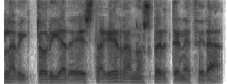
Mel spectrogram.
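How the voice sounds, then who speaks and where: A man reading a calm, serious ninja captain. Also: deep voice, fairly quick, dry recording, clean studio sound.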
